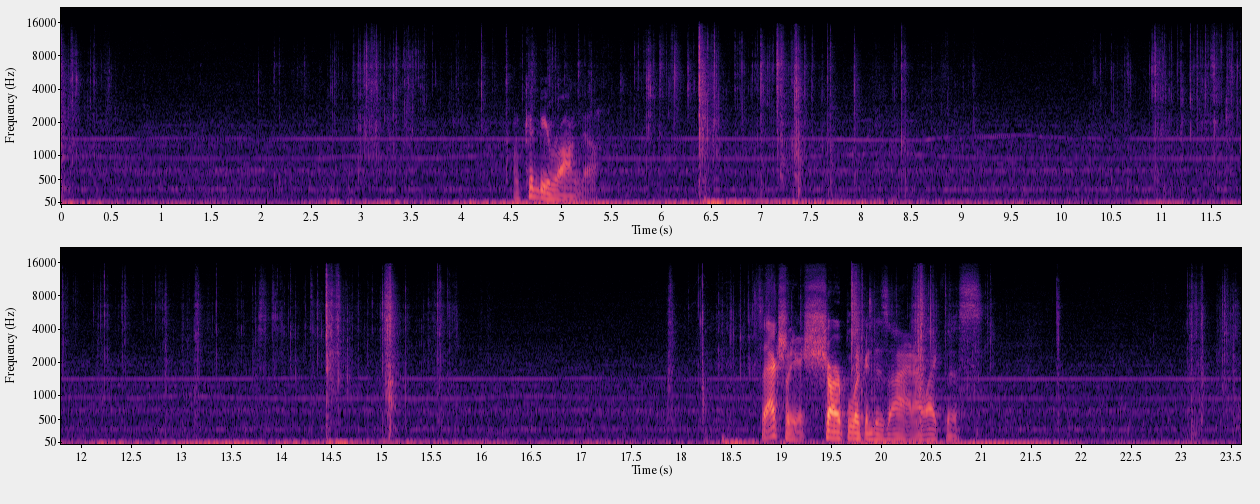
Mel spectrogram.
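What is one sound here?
Foil card wrappers crinkle and tear as they are opened by hand.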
